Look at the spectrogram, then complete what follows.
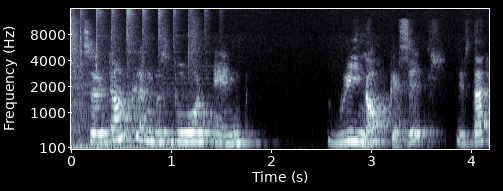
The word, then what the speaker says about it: Greenock: So Duncan was born in Greenock, is it? Is that how you pronounce it? Greenock, yes.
